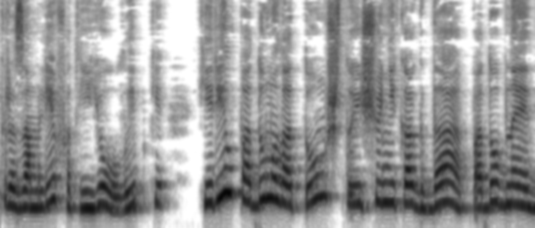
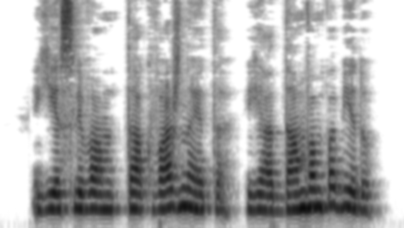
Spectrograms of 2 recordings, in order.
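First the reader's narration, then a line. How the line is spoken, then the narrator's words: Hollow, muffled. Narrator (Russian): глухо вымолвил он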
